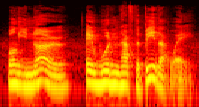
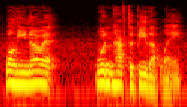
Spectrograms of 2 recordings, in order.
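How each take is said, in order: First: It flows with no pause after "it". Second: There is an odd pause after "it".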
